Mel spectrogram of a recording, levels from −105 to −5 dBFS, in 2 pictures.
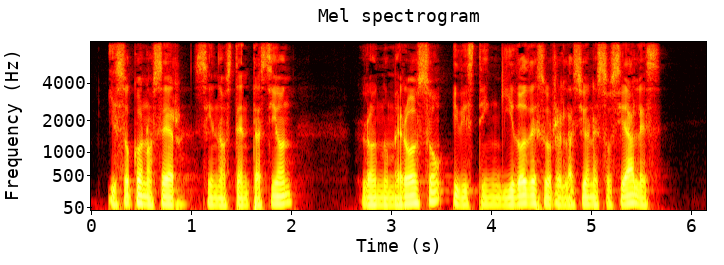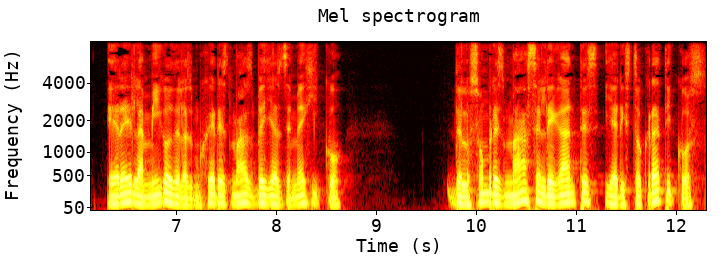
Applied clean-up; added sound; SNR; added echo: none; none; none; none.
